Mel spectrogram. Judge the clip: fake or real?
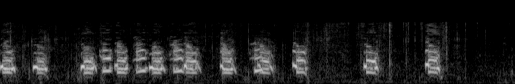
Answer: real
